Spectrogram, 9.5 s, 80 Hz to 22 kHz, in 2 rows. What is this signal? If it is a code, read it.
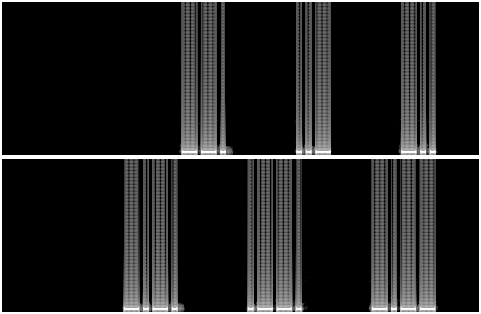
Morse code, heard as a keyed tone, about 25 wpm, spaced as for 10 wpm, 590 Hz. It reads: GUD CPY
